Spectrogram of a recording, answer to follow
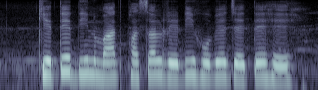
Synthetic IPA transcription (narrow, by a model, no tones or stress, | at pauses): keːt̪ed̪inbaːd̪pʰəsəlɾeːɖiɦobed͡ʒəɪt̪eɦɛː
